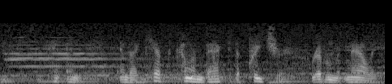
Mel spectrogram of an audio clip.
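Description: An actor playing a scared, suspicious young man in a radio drama, speaking in an anxious, halting stammer. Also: on the low side, expressive, natural voice. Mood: dread, halting recollection. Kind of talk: audio drama acting, first-person narration and dialogue. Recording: dull old radio drama, music behind.

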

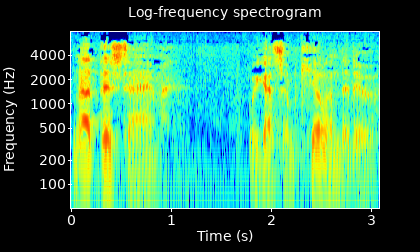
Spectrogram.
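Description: An actor playing a gruff, scheming saloon boss in an old radio western, with blunt, slangy tough talk. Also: male voice, rumbling low, animated, unhurried, a bit bright, heavily acted. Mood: brisk, commanding. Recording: muffled old radio recording, background noise.

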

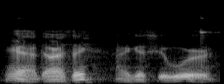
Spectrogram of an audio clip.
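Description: An actor playing a wry, tough American government agent with an American accent, deadpan and wisecracking in hardboiled old radio drama style. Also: male voice, extremely low pitch, normal speed, very noisy. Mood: guarded. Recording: dull old radio recording, music behind.

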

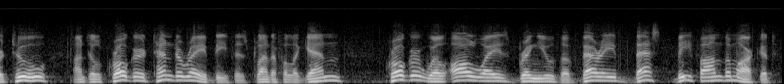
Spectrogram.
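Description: A man's voice: mid-range voice, a little mellow, rough recording. A man announcing on 1940s radio, reading scripted sponsor copy and story narration in an old broadcast recording.

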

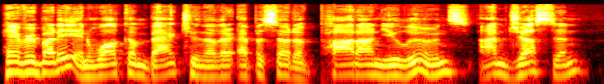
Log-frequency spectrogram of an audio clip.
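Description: A man hosting a casual podcast over an internet call, energetic and quick to jump to new topics. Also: mid-range voice, over music. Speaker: podcast host. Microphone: remote internet call.

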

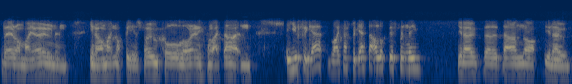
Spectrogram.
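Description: A man's voice: mid-range voice, fairly quick. A young adult man with a Scouse accent from Liverpool, talking casually as a guest and rambling with lots of "you know" fillers. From Liverpool, England. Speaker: guest supporter. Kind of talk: casual podcast conversation. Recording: tinny phone-like line.

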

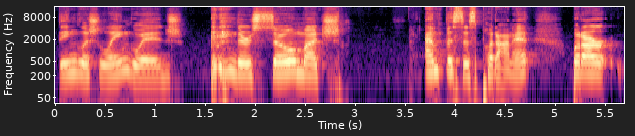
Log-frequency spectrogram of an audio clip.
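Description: A woman's voice: on the high side, takes it slowly. A woman hosting a podcast, asking questions in a thoughtful, loosely phrased way with many fillers. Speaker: podcast host. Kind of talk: conversational interview.

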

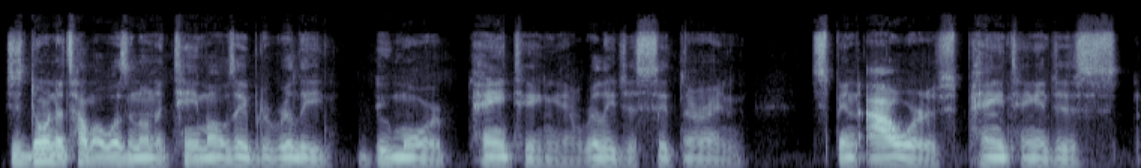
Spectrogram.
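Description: A young man from St. Louis with a very deep voice speaks as an interview guest. He rambles easily and fills his pauses with "you know" and "like." His talk stays relaxed and conversational. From St. Louis, Missouri. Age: young adult. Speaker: guest, former football player.

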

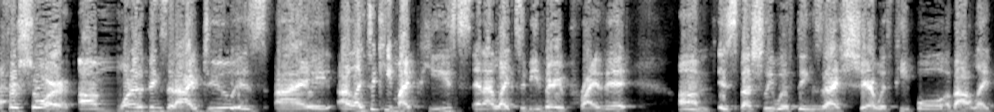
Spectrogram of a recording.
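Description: A woman's voice: lowish voice, rough recording. A young woman from Haiti, a guest artist talking casually and thoughtfully in an interview, with many fillers.

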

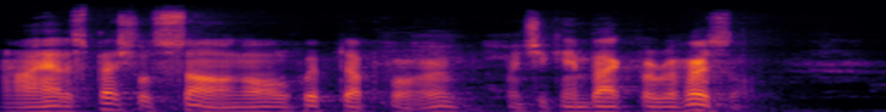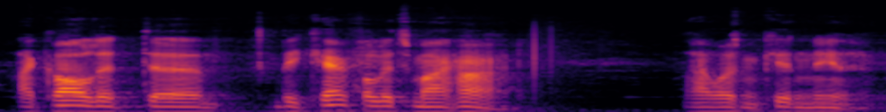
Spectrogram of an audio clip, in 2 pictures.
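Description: An actor playing a lovestruck male innkeeper and crooner, talking in a fast, relaxed way in a 1940s radio drama. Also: on the low side, natural voice. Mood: breezy. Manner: relaxed, fast conversational storytelling. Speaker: lead actor. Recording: dull lo-fi 1940s radio recording. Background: orchestra music.

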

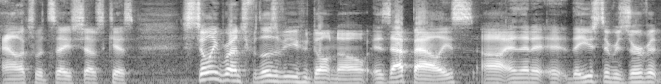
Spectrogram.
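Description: A middle-aged man from New York City, chatting casually as a host and rambling through stories while calling everyone dude. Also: medium pitch. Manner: rambling, animated, says "dude" often. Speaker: host answering viewer questions. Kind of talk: casual livestream chat.

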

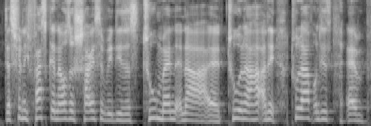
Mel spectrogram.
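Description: A man with a slightly high voice co-hosts a casual podcast. He rambles through his opinions bluntly and often stutters into his words before finishing the thought. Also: quick pace. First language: German. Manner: rambling, stuttering over word starts, blunt. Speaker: podcast co-host.

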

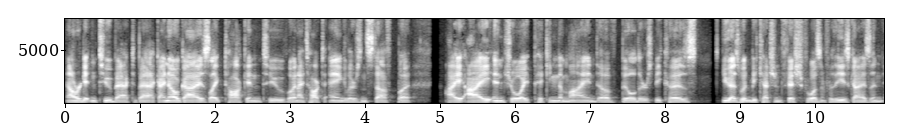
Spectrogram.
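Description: A man's voice: on the low side, fairly bright tone. A man hosting a fishing podcast, talking casually and eagerly with his guest, often saying "dude". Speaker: podcast host.

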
